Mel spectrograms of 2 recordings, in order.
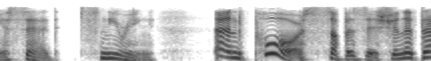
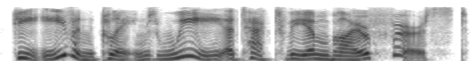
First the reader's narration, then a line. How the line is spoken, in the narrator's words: Tanya scoffed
